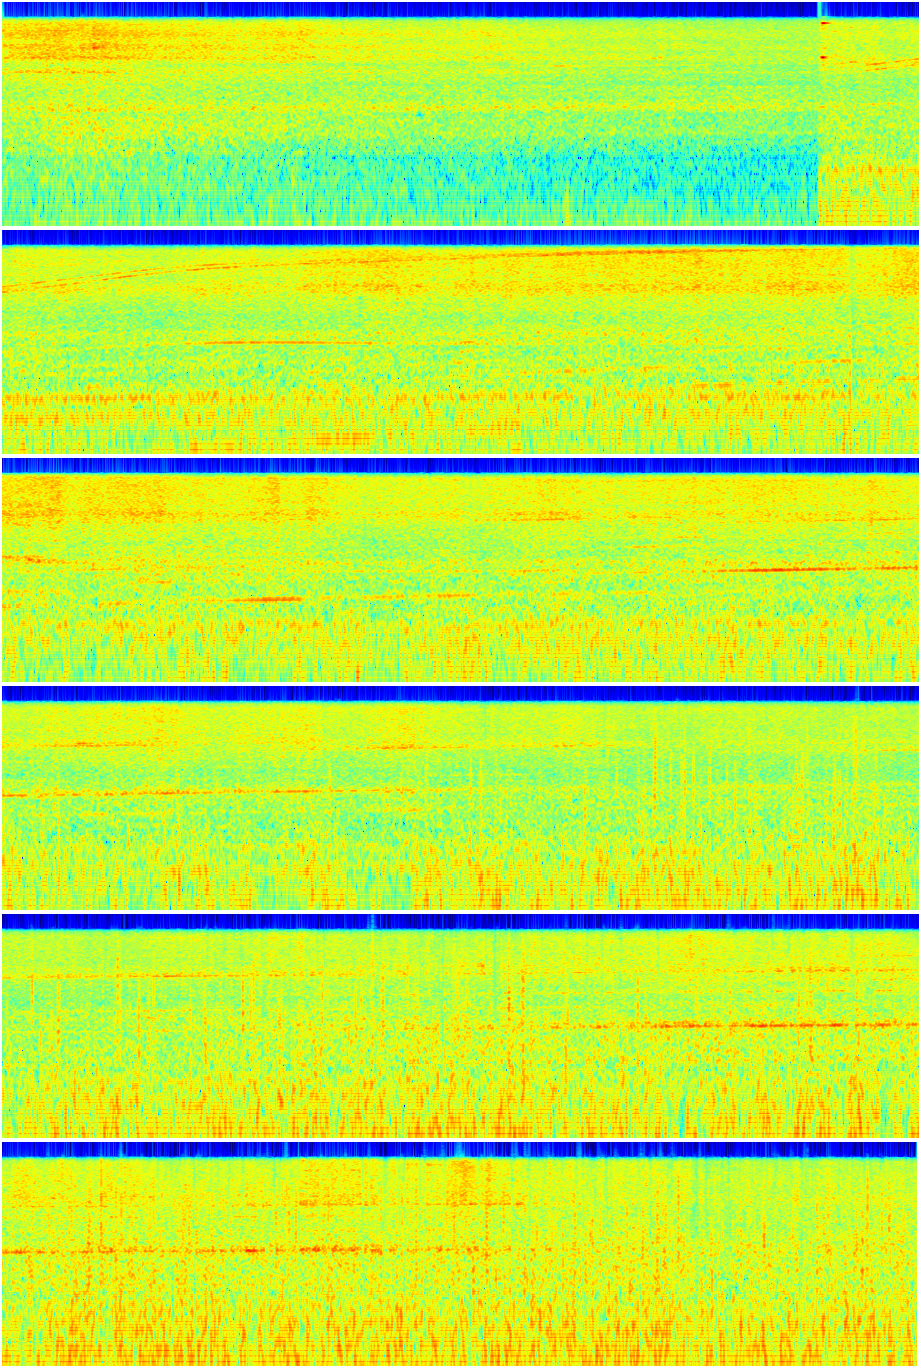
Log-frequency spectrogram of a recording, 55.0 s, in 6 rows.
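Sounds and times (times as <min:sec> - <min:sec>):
train wheels rumbling on rail: 0:00.0 - 0:55.0
wind buffeting microphone: 0:08.1 - 0:55.0
locomotive engine rising tones: 0:08.2 - 0:55.0.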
